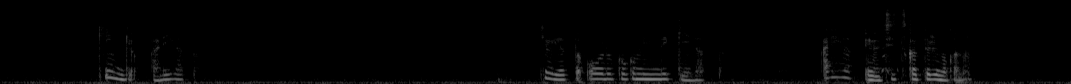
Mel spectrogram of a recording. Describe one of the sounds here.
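A young woman speaks softly in short bursts close to a microphone.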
